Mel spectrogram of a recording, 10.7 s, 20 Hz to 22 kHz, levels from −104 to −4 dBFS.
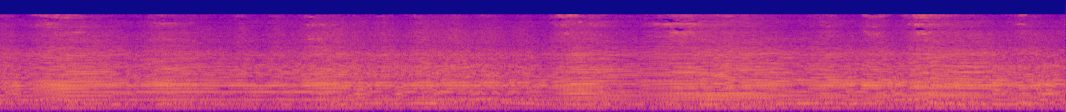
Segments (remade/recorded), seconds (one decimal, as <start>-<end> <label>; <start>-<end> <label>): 0.0-10.7 recorded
